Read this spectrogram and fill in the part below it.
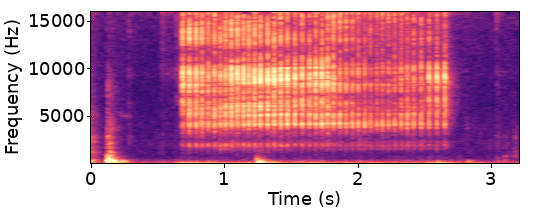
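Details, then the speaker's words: Hornby R2857 Class 5MT model locomotive after reassembly: fast, even high-pitched ticking, about seventeen per second, while running; a pickup possibly hitting the wheel spokes suspected, needs adjusting. "oh I don't like that noise well it moves it's making a horrible noise"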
